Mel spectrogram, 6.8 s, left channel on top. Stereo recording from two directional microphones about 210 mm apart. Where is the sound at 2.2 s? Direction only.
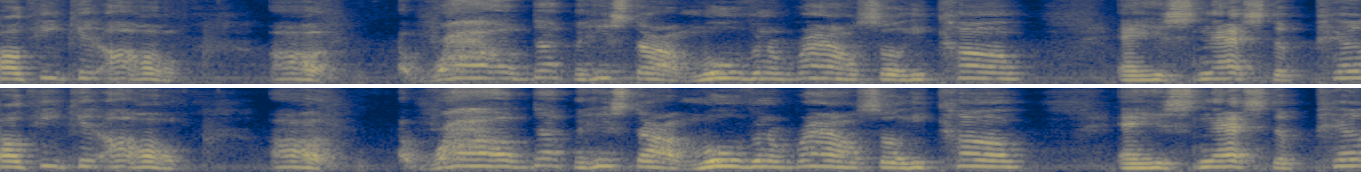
15° left (ahead or behind).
